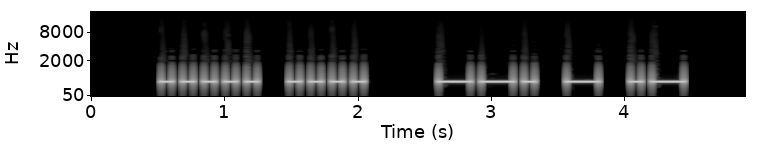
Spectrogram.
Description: Morse code, heard as a keyed tone, about 15 wpm, 700 Hz. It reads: 5H GTA
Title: Winter Field Day Exchanges Encore 15wpm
